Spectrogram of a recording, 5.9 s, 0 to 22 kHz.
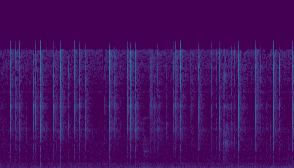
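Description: Long nails tap and scratch along the hollow plastic barrel of a capped Edding 300 permanent marker held horizontally. Quick, light clicking taps with bright, sharp edges come in an uneven patter over a soft, low scratchy rustle. Each tap dies away almost instantly.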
